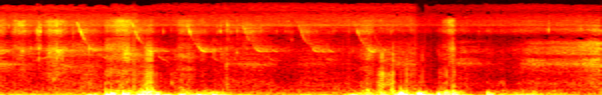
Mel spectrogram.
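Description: Low bumps and rumbles of handling the rod and landing net close to the camera, twice in loud spells, over a faint steady stream wash, with several short high notes sliding downward from a bird calling.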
